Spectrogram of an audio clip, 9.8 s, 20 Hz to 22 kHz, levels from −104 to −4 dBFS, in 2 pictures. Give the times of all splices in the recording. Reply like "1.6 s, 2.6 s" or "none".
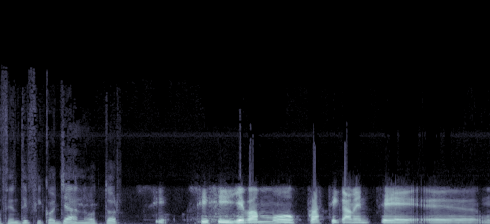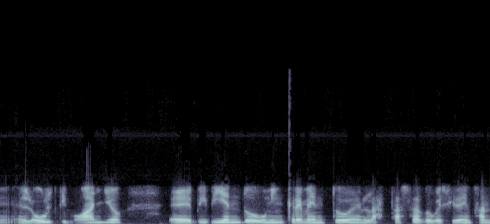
none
